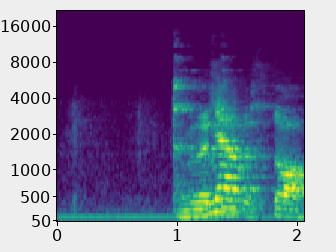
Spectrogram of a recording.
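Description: A man speaks casually, close by.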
